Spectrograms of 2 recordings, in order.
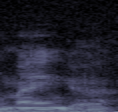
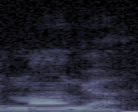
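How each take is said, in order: First: It is said the plain, spelling-based English way. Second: It is said the way fans consider authentic. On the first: The speaker does not read the comics. "people I've heard that don't read it call it manga" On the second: The speaker reads the comics and wants to be correct. "people who do read it and want the sound correct say manga"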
